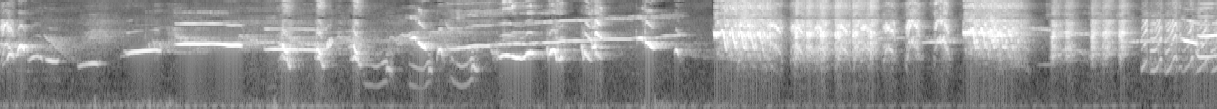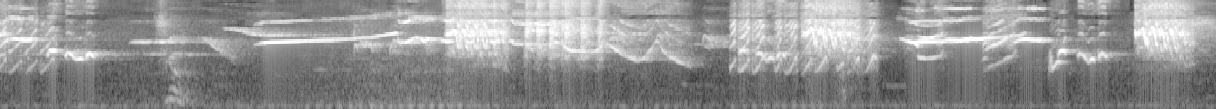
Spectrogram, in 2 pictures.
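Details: Kacer (oriental magpie-robin) in full fighting mode spewing its material ('muntah materi'): whistled slurs and twitters broken by loud harsh buzzy bursts repeated several times, with a steady low hum in the background.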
